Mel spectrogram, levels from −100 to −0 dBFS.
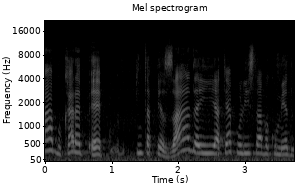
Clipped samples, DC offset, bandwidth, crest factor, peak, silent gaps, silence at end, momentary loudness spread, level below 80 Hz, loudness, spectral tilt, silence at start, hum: under 0.1%; under 0.1%; 13 kHz; 20 dB; -42 dBFS; none; 0 s; 7 LU; -84 dBFS; -62 LUFS; -3 dB/octave; 0 s; none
